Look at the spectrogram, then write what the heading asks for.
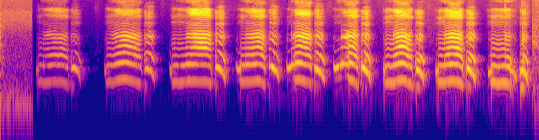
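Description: A baby cries in the evening in a steady series of wailing bursts, each rising and falling in pitch with brief gaps between them, fairly loud with no one talking.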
